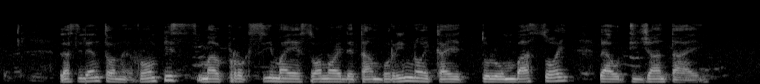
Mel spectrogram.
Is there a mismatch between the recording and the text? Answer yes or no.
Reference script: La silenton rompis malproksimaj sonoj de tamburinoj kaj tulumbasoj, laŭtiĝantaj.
no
